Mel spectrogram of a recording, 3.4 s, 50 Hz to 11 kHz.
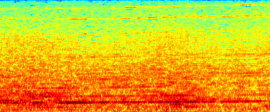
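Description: Twin-turbo V8 of a Bentley race car at Mount Panorama during a 12-hour race, a loud steady engine roar held at high revs near the track, continuous throughout.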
